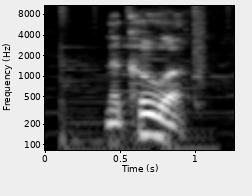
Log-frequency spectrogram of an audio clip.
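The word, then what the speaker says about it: Nacua: That's going to be I've been saying his name wrong, but number 12, Nakua.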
